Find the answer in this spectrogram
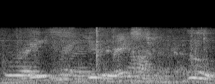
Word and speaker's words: res judicata: Am I pronouncing that correctly? Res judicata.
